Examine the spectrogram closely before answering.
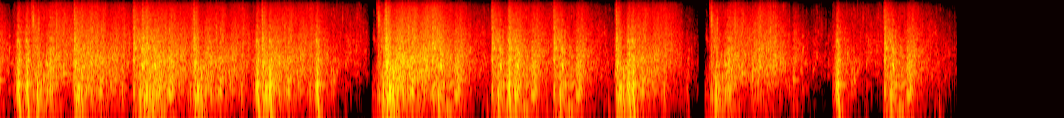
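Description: Water splashes repeatedly.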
